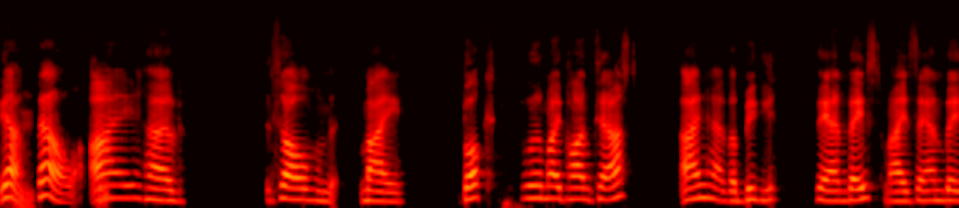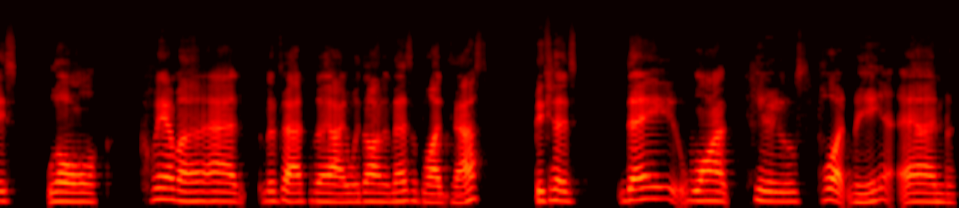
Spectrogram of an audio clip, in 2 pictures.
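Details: Adult woman with cerebral palsy from birth due to lack of oxygen at birth, with difficulty speaking; dysarthria (cerebral palsy).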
